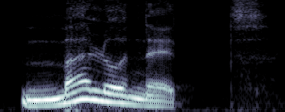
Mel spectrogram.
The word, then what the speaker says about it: malhonnête: Malhonnête. Okay, remember, H doesn't exist, so malhonnête. Don't insist on the final E. Malhonnête. And here you get E accent circonflexe, so you pronounce it like E.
